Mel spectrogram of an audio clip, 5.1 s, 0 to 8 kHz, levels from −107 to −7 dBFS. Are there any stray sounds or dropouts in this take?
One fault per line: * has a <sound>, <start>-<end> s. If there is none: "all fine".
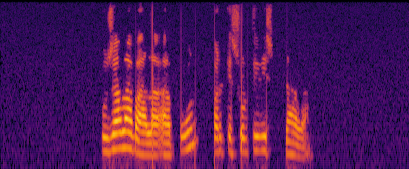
* has a dropout, 3.4-3.6 s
